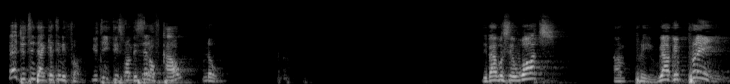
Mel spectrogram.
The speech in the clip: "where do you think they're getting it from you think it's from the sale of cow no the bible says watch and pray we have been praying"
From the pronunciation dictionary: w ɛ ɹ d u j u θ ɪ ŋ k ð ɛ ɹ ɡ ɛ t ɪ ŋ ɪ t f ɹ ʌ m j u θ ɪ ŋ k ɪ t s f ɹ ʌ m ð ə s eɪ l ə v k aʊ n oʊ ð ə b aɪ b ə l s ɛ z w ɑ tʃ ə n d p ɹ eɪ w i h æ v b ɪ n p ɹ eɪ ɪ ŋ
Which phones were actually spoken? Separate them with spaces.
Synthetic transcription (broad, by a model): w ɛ d u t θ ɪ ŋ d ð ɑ ɡ ɛ t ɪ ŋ ɪ t f ɹ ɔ m j u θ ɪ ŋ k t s f ɹ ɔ m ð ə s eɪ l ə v k aʊ n oʊ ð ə b aɪ b ə l s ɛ w ɑ tʃ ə n p ɹ eɪ w i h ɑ v b ɪ n p ɹ eɪ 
